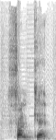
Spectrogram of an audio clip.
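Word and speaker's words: Falcè: Pescara, tra giocatori del Bologna, poi Kofi, poi Livorno, tra giocatori, Falchè, con l'accento sulla E, e tra giocatori del Varese.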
